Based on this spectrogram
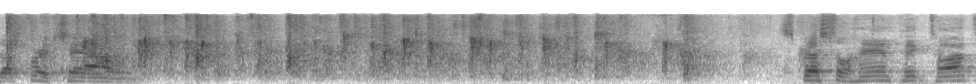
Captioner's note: audience applauding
